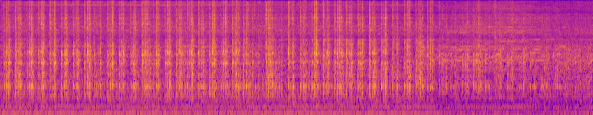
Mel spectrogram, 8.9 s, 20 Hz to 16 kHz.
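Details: 1999 BMW 540i, 186,000 miles: loud metallic rattle on start-up and revving, louder from under the car than under the hood; fast, fairly regular ticking over idle that eases slightly as the engine settles, cause unclear.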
